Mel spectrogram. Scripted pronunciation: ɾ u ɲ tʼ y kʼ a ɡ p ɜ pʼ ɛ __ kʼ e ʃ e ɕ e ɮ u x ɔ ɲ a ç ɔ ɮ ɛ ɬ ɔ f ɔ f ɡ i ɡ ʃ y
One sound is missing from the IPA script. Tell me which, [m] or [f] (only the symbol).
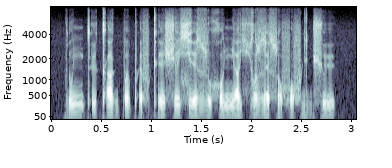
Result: f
